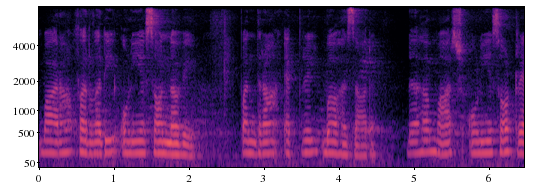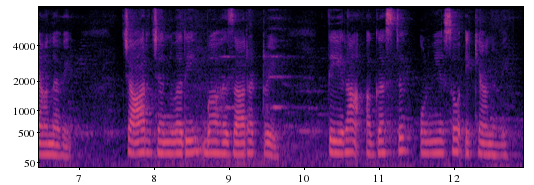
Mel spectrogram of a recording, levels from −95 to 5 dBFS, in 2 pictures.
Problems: constant background noise, low volume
